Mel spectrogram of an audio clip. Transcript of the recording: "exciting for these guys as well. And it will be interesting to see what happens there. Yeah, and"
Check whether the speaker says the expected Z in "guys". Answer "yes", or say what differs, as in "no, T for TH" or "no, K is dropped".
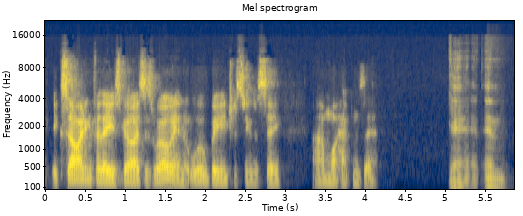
yes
